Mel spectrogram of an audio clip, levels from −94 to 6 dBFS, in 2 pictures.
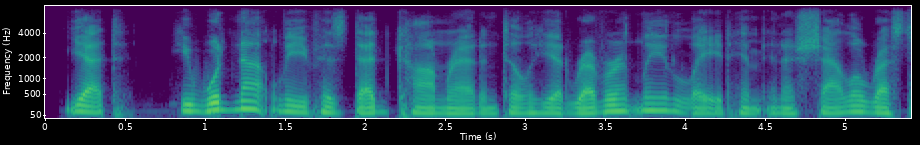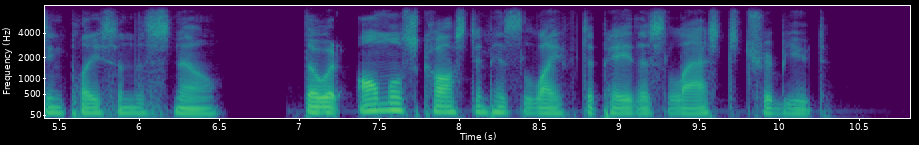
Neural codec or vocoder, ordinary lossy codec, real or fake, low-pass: none; Opus, 32 kbps; real; 7.2 kHz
